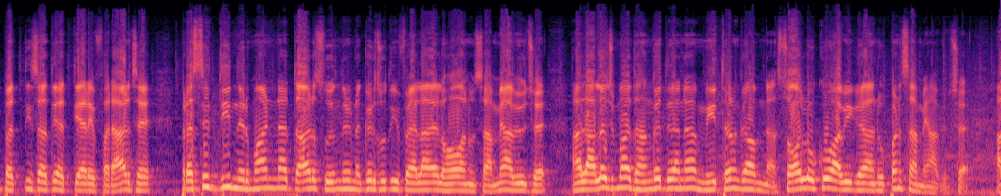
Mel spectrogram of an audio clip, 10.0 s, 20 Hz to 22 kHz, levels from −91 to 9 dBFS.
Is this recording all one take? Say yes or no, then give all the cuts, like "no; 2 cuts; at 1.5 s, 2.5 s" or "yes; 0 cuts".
no; 1 cut; at 4.9 s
